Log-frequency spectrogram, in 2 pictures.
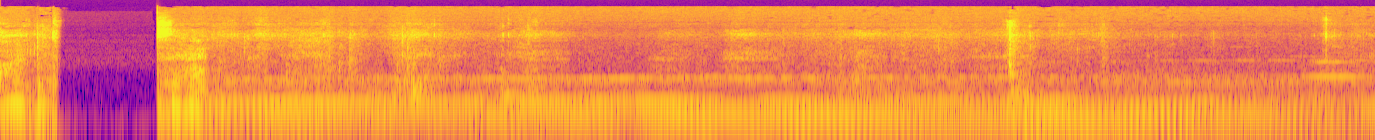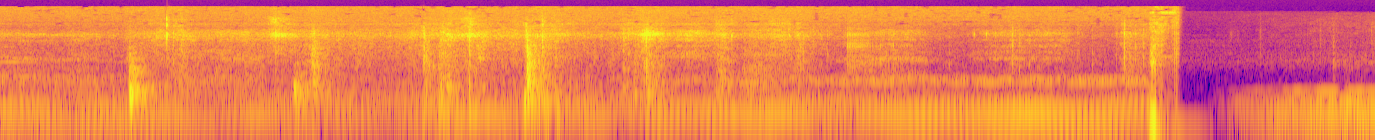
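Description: Footsteps knock on a wooden floor indoors.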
